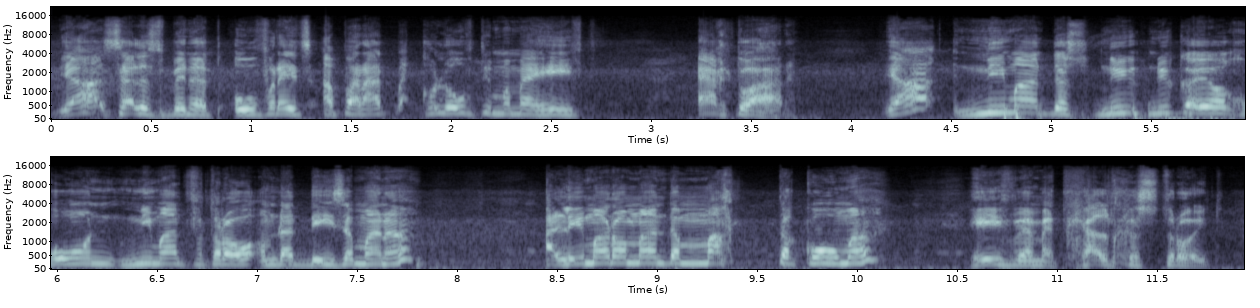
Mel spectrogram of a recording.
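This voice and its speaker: A Surinamese man with a Surinamese Dutch accent speaks in a high, gravelly register. His tone is bright and forceful as he argues heatedly in a street interview, piling up rhetorical questions and repeating words while he builds each point. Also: normal speed, slight background noise.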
